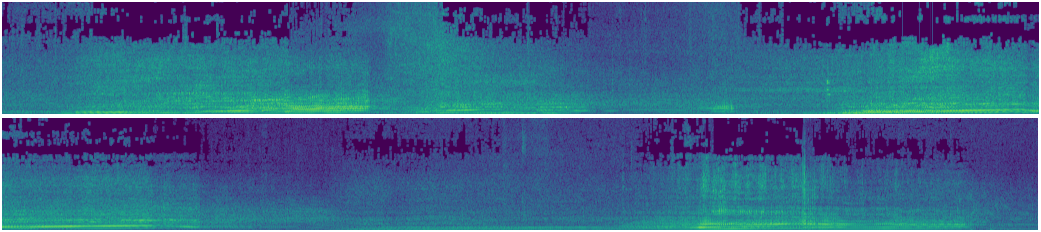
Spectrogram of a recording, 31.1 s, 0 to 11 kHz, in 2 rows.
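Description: Several hard accelerations by performance cars: engine notes that climb steeply in pitch and break off sharply at gear changes, with steadier engine sound between them. The first is an Audi RS3 8V's turbocharged five-cylinder engine through its factory sport exhaust.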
